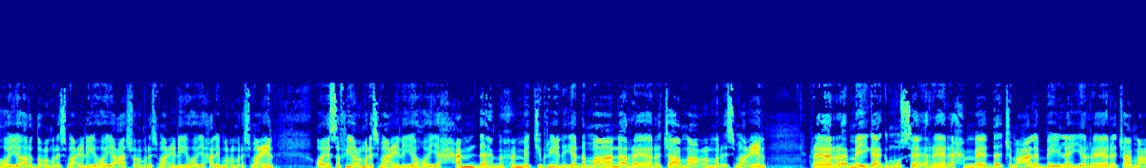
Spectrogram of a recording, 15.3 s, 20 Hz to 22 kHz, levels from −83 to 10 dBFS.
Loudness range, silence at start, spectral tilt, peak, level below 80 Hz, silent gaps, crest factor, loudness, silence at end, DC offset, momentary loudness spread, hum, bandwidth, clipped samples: 4 LU; 0 s; -4 dB/octave; -4 dBFS; -56 dBFS; none; 18 dB; -21 LUFS; 0 s; under 0.1%; 8 LU; none; 11.5 kHz; under 0.1%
